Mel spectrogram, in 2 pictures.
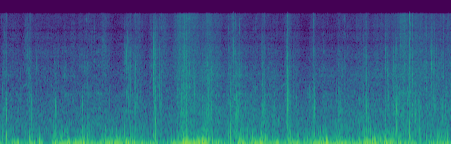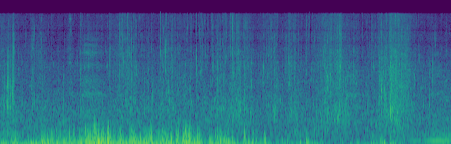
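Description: Wind rumble on a handheld camera's microphone with irregular footsteps and handling knocks, quieter in the last few seconds.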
